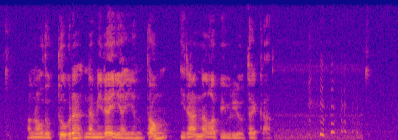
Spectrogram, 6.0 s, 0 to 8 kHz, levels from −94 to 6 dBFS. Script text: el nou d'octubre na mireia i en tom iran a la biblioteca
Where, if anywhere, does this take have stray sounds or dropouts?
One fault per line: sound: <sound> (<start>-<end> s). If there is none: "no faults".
sound: laugh (4.6-5.4 s)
